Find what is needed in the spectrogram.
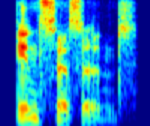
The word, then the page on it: incessant: British English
